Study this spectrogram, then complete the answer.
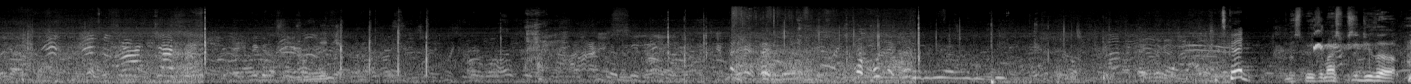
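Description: Young players chatter and shout to each other outdoors.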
